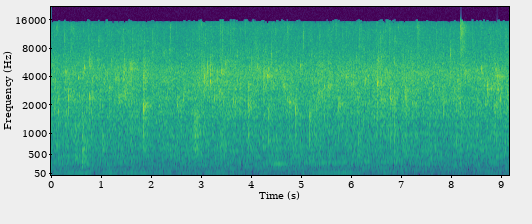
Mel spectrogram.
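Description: Batter-coated boneless chicken pieces deep-frying in hot oil: a steady crackling sizzle with many small pops.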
